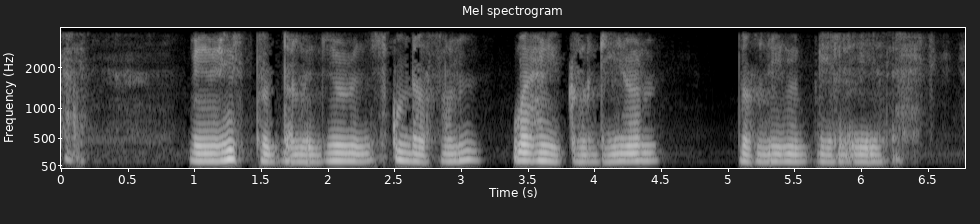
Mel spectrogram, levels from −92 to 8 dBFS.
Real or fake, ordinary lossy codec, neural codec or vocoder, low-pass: fake; AAC, 24 kbps; autoencoder, 22.05 kHz, a latent of 192 numbers a frame, VITS, trained on one speaker; 3.6 kHz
